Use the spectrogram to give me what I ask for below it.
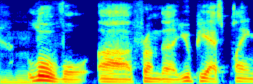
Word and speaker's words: Louisville: Uh way more unfortunately uh passed away in the Louisville uh Louisville.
